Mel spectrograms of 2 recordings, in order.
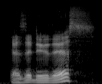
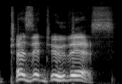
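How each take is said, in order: First: Said in the usual way. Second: Loud, high and drawn out; laughing exclamation. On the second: Shown as a demonstration. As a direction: blurt the question out through laughter. Repeats it loudly, laughing.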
